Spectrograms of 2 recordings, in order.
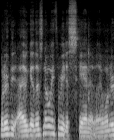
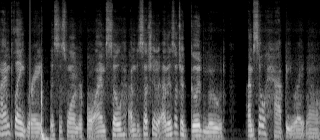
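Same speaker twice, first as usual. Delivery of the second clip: forced, sarcastic, fake cheerfulness. Commenting on just losing a pawn in a game: sarcastic fake joy. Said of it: "Can you not hear the joy in my voice".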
